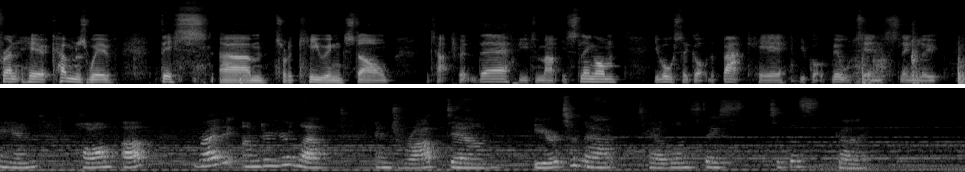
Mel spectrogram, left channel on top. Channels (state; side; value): different; both; correlation 0.01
